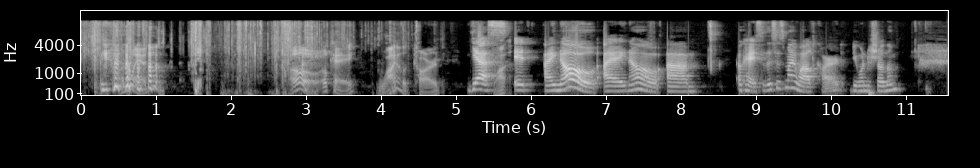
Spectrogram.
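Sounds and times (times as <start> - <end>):
folded gift wrapper paper rustling: 0.0 - 4.0
laughter: 0.3 - 1.1, 2.8 - 4.8
speech: 0.3 - 1.1, 2.8 - 11.5.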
